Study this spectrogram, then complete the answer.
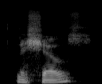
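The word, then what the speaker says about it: Leixões: Les Shows. It's quite hard. Les Shows. That's a really hard one because, like, the OE sound is tricky and then you have to try and swallow the S.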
